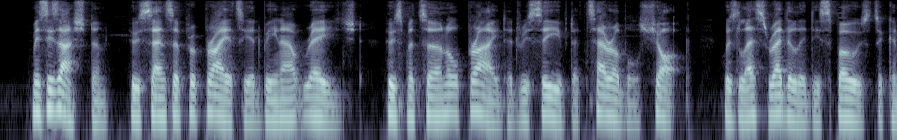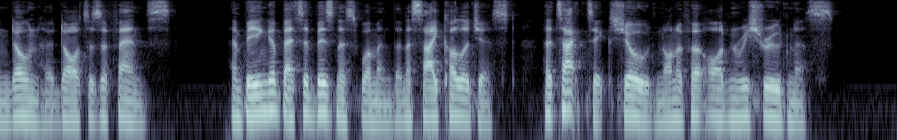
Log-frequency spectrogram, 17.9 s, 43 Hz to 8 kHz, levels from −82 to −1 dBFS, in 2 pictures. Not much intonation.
No: average, 3.0 semitones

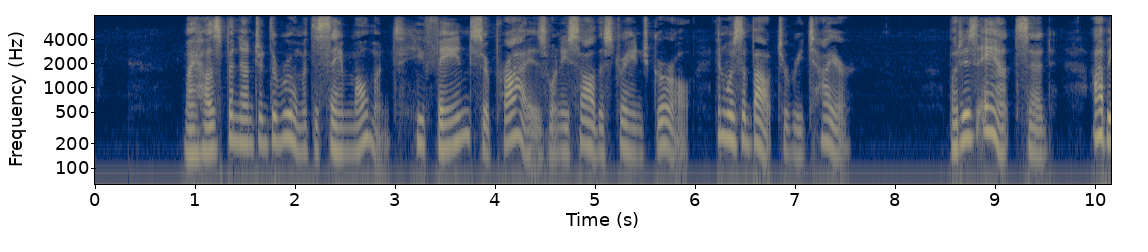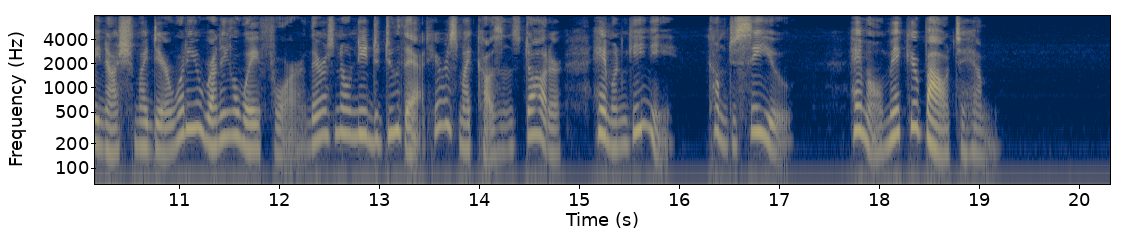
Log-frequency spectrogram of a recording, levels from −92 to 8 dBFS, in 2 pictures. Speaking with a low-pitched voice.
No: high, 200 Hz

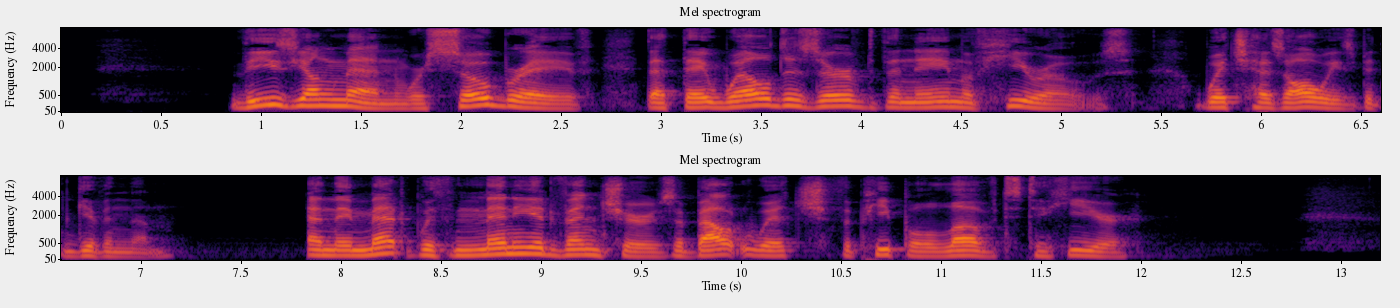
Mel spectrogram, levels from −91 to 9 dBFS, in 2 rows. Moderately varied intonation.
Yes: average, 3.9 semitones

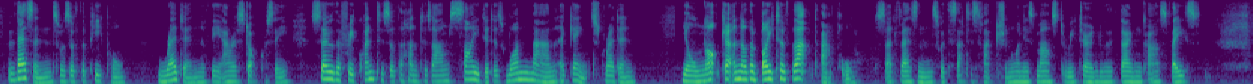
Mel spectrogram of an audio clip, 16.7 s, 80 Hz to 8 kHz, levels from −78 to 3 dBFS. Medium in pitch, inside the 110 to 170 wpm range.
Yes: medium, 150 Hz; average, 145 wpm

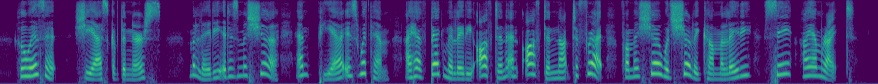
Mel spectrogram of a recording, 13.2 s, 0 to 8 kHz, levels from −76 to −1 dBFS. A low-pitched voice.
No: very high, 285 Hz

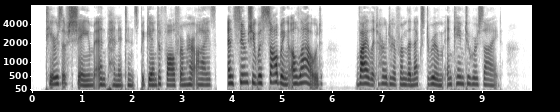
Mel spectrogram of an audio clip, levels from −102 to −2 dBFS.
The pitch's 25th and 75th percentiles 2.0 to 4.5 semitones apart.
Yes: average, 3.7 semitones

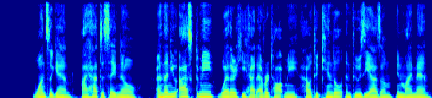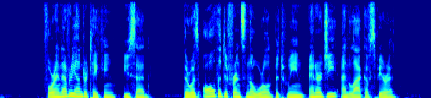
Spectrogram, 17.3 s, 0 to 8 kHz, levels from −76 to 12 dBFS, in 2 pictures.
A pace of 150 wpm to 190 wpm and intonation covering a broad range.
No: average, 155 wpm; average, 3.8 semitones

